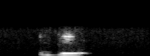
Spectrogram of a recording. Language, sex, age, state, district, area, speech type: Hindi, female, 18-30, Madhya Pradesh, Harda, urban, conversation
